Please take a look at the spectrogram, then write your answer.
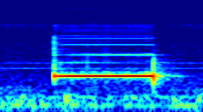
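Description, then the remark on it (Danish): A single electronic ringing tone of an unanswered phone call to the speaker's daughter, a steady pitched beep lasting about a second, heard clearly on its own against faint background noise. “Hun kan se, hvem der ringer, så hun tager det ikke.”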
